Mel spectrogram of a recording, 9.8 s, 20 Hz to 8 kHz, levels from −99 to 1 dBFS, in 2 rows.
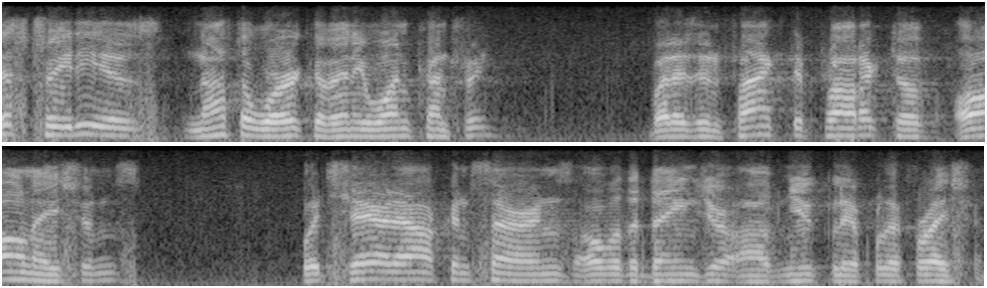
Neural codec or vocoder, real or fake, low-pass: none; real; 7.2 kHz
